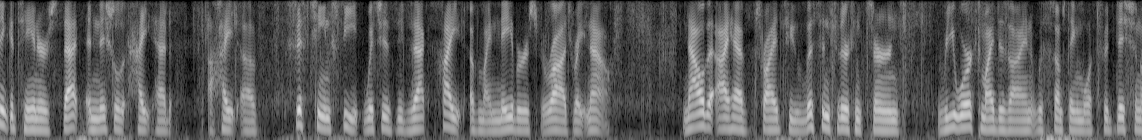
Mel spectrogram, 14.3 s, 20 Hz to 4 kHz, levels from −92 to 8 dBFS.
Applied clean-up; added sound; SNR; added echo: neural separator model SepFormer WHAM!.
